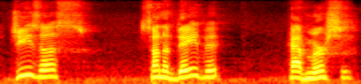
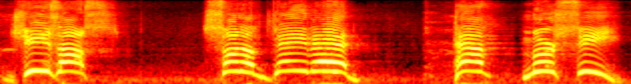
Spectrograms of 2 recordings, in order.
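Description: First: It is said quietly and plainly. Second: It is shouted loudly.

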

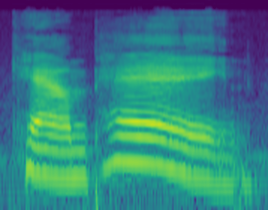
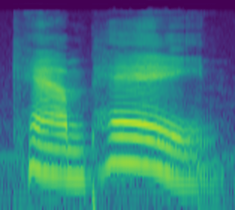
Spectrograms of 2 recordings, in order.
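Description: The two takes are said the same way.

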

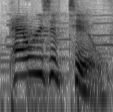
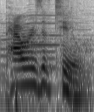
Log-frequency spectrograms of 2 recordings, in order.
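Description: First: It is said too loudly. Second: It is said more quietly.

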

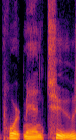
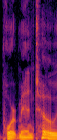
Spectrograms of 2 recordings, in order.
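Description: First: The last syllable sounds like 'two'. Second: The last syllable sounds like 'toe'. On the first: "portmanteau spelled T-W-O" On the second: "portmanteau spelled T-O-W"

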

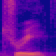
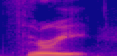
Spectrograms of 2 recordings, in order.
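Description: First: It is said the Irish way, like tree. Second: It is said with a standard th sound.

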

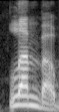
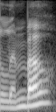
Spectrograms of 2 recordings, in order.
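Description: First: The first vowel sounds like 'eh'. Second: The first vowel sounds like 'ih'. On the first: "So it's Lembo, right?" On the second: "but you say Limbo? ... Like L-I"

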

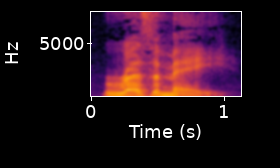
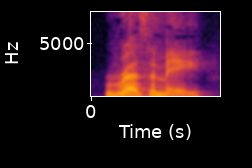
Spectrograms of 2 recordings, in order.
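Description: Both takes have the same delivery.

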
